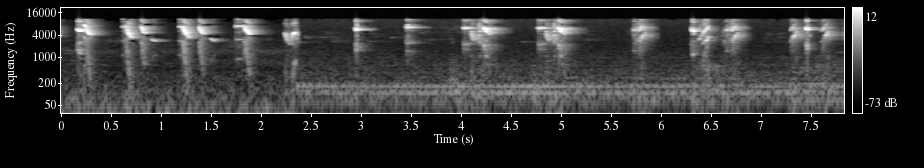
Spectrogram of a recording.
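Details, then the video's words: Captive saffron finch (Sicalis flaveola) singing, used as a recording for teaching other birds to sing; rapid series of very high, sharp chirps in bursts, some doubled, with a steady low mechanical hum underneath. "ENSEÑA A CANTAR A TU CANARIO CRIOLLO CON ESTE AUDIO DE 15 MINUTOS [SICALIS FLAVEOLA]"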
